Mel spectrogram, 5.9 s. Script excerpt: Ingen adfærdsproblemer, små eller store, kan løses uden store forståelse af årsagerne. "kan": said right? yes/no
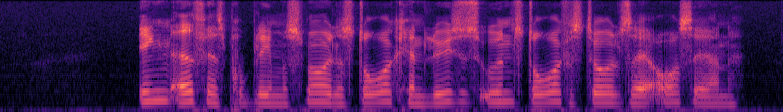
yes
